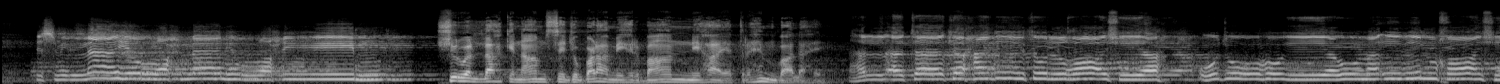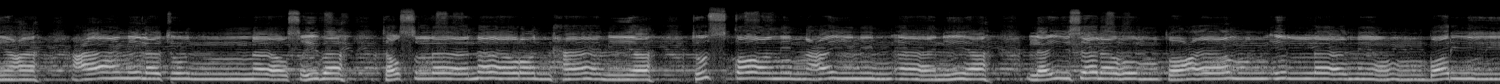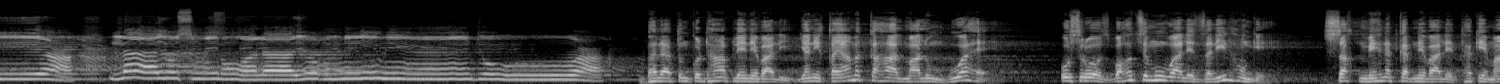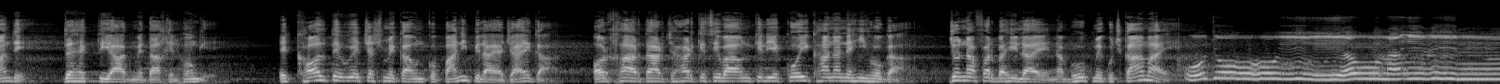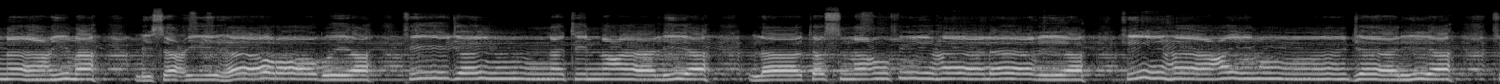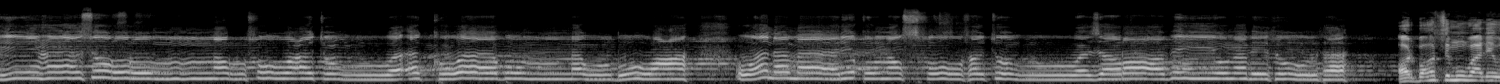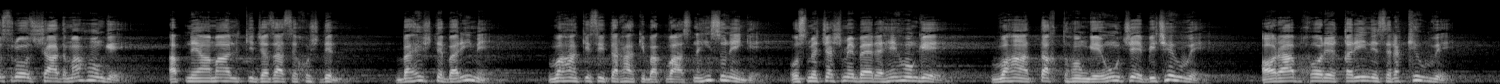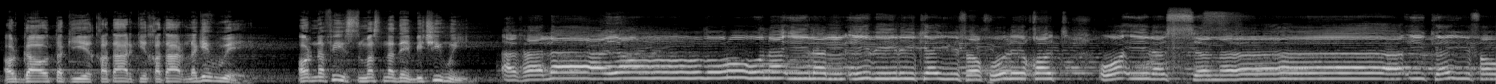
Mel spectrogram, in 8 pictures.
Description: سُورَةُ الغَاشِيَةِ بصوت الشيخ السديس والشريم مترجم إلى الاردو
